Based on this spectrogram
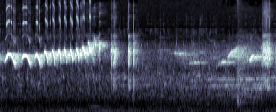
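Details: Rapid, rising rattle of ringing notes from a white-rumped shama used to train caged birds, breaking off into a few sharp clicks, soft thin whistles and a closing upslurred note.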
